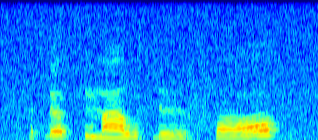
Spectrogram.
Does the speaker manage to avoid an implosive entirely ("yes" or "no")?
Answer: no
